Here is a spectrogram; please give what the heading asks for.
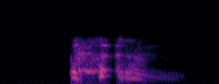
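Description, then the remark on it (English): A phlegmy cough in two quick bursts late at night in New York, with a throaty, gravelly clearing sound that trails off into a brief voiced rasp, followed by silence. “As I cough up phlegm.”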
